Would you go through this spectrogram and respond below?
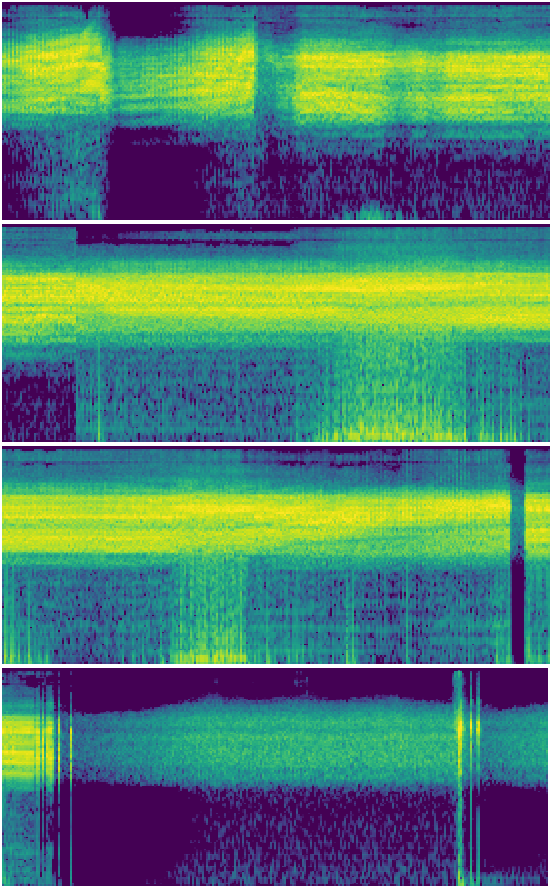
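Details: A male cicada, caught and held captive, gives a loud, steady, high-pitched shrill buzzing drone made by vibrating the tymbals on its abdomen; the drone cuts off near the end.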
